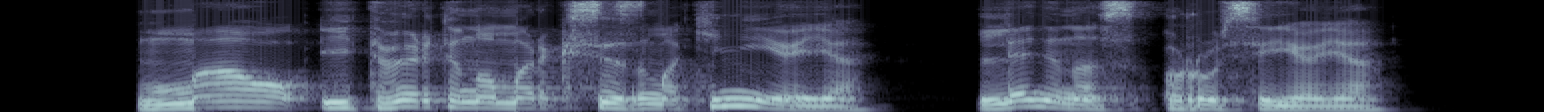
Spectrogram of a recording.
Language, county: Lithuanian, Vilnius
